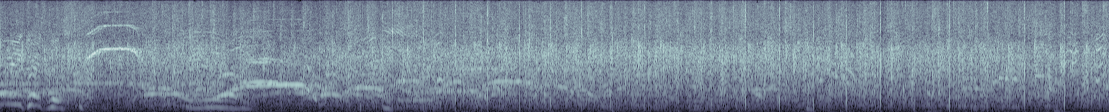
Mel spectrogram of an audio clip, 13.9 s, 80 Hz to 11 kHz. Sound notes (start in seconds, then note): 2.0 audience applauding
